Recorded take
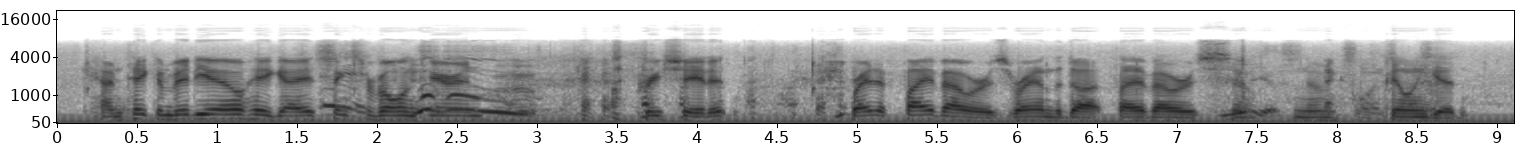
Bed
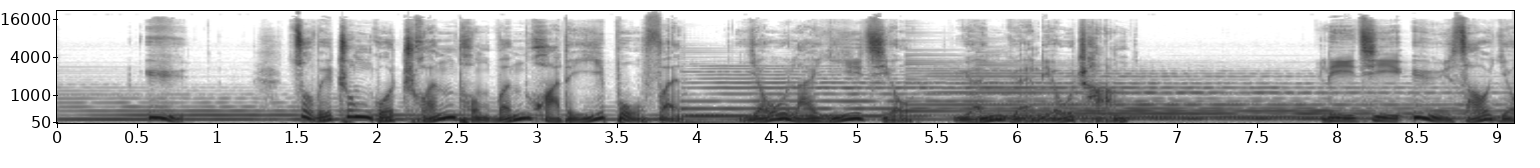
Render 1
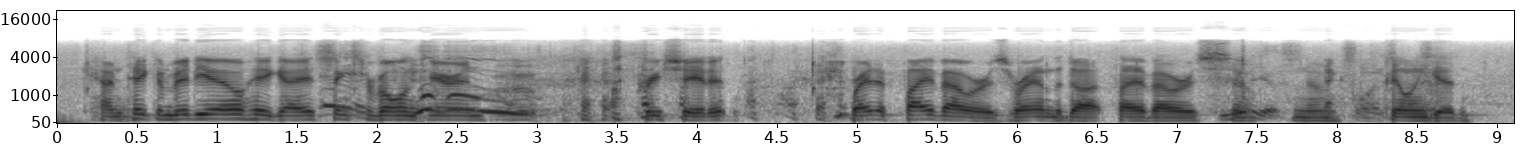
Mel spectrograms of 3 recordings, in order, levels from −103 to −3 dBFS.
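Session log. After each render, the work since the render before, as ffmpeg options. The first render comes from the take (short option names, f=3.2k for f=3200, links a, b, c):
-af "bandreject=f=60:t=h:w=4,bandreject=f=120:t=h:w=4,bandreject=f=180:t=h:w=4,bandreject=f=240:t=h:w=4,bandreject=f=300:t=h:w=4"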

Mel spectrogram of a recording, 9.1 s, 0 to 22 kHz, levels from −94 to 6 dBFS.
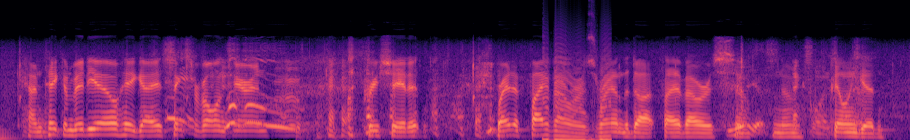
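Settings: -filter_complex "[0:a]asettb=1/sr,asplit=3[a][b][c];[a]atrim=end=1.774[d];[b]atrim=start=1.77:end=2.96,asetpts=PTS-STARTPTS,afade=t=in:d=0.004:c=qsin,afade=t=out:st=1.186:d=0.004:c=qsin,highpass=f=470:p=1[e];[c]atrim=start=2.956[f];[d][e]acrossfade=d=0.004:c1=hsin:c2=qsin[g];[g][f]acrossfade=d=0.004:c1=qsin:c2=hsin,asettb=1/sr,asplit=3[h][i][j];[h]atrim=end=5.424[k];[i]atrim=start=5.42:end=6.11,asetpts=PTS-STARTPTS,afade=t=in:d=0.004:c=qsin,afade=t=out:st=0.686:d=0.004:c=qsin,aeval=exprs='max(val(0),0)':c=same[l];[j]atrim=start=6.106[m];[k][l]acrossfade=d=0.004:c1=hsin:c2=qsin[n];[n][m]acrossfade=d=0.004:c1=qsin:c2=hsin"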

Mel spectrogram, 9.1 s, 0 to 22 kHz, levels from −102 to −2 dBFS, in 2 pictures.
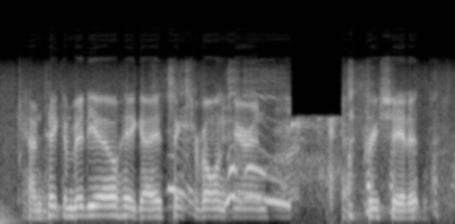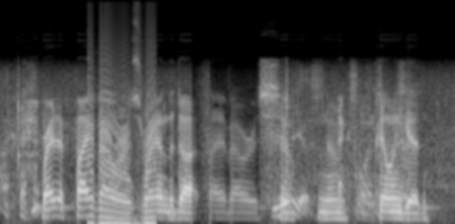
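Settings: -filter_complex "[0:a]asettb=1/sr,asplit=3[a][b][c];[a]atrim=end=1.284[d];[b]atrim=start=1.28:end=1.76,asetpts=PTS-STARTPTS,afade=t=in:d=0.004:c=qsin,afade=t=out:st=0.476:d=0.004:c=qsin,agate=range=-33dB:threshold=-25dB:ratio=3:release=100:detection=peak[e];[c]atrim=start=1.756[f];[d][e]acrossfade=d=0.004:c1=hsin:c2=qsin[g];[g][f]acrossfade=d=0.004:c1=qsin:c2=hsin,asettb=1/sr,asplit=3[h][i][j];[h]atrim=end=2.904[k];[i]atrim=start=2.9:end=3.42,asetpts=PTS-STARTPTS,afade=t=in:d=0.004:c=qsin,afade=t=out:st=0.516:d=0.004:c=qsin,lowpass=f=2.2k:t=q:w=0.5098,lowpass=f=2.2k:t=q:w=0.6013,lowpass=f=2.2k:t=q:w=0.9,lowpass=f=2.2k:t=q:w=2.563,afreqshift=-2600[l];[j]atrim=start=3.416[m];[k][l]acrossfade=d=0.004:c1=hsin:c2=qsin[n];[n][m]acrossfade=d=0.004:c1=qsin:c2=hsin,asettb=1/sr,asplit=3[o][p][q];[o]atrim=end=6.464[r];[p]atrim=start=6.46:end=7.15,asetpts=PTS-STARTPTS,afade=t=in:d=0.004:c=qsin,afade=t=out:st=0.686:d=0.004:c=qsin,acompressor=threshold=-37dB:ratio=4:attack=3.2:release=140:knee=1:detection=peak[s];[q]atrim=start=7.146[t];[r][s]acrossfade=d=0.004:c1=hsin:c2=qsin[u];[u][t]acrossfade=d=0.004:c1=qsin:c2=hsin"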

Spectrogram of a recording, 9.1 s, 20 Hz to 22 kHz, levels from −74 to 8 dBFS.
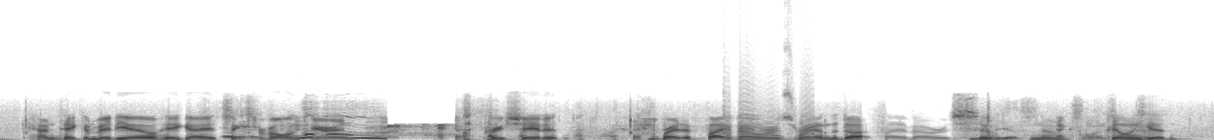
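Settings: -af "volume=4.5dB"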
